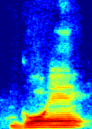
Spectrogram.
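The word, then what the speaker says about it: 五円: And then the reason why most people may throw a 50 yen coin or 5 yen coin because 5 yen is pronounced as goen, and then a 50 yen coin is pronounced as gojuan.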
